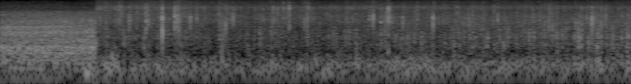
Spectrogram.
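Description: Burning brush crackles and pops nearby.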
